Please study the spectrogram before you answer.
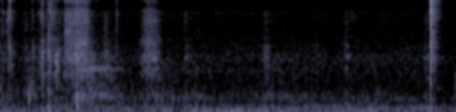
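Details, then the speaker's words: Spring-loaded lancet pen set to level five fired into the middle of a girl's thumb for a fingerstick blood glucose test, after a shallower first attempt: faint handling clicks, then one sharp snap; she called it just a little prick. "oh look that was a bit more prick there there we go okay was it sore no it's just a little prick"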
